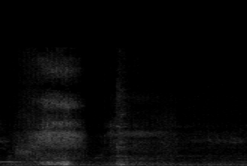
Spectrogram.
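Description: A person's long breathy sigh that swells and fades within the first second, followed by a short puff of breath.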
